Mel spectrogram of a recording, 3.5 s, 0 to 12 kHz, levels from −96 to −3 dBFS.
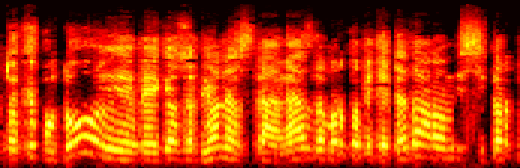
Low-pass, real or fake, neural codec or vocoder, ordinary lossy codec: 10.8 kHz; real; none; AAC, 32 kbps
